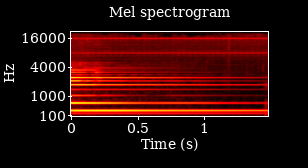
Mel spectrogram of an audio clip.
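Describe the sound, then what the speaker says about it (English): A single sustained electric guitar note picked on the G string at the 10th position, ringing clearly and alone, slowly decaying over about a second and a half. "And then I play with my index finger 10th position of the G string"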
